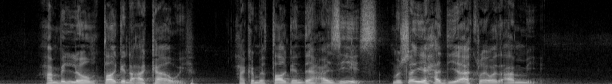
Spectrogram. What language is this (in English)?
Saidi Arabic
